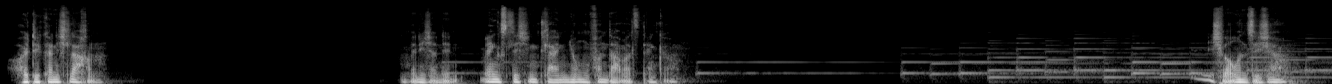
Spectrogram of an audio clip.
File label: Narrative Angst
